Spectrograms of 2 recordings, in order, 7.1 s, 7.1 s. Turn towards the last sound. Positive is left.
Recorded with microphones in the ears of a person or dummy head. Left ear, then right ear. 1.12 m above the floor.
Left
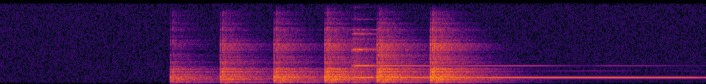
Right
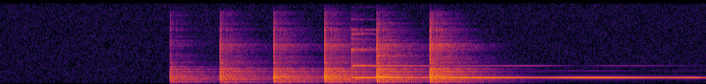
turn(degrees=-45)  # may be behind; listen again after turning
